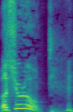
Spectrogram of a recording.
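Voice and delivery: high, loud yell. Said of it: "He's always yelling".

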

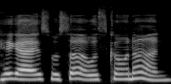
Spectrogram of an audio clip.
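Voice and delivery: unhurried, no-urgency drawl. Mimicking someone who moseys in with no urgency: mimicking a slow, unhurried arrival. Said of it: "moseys in all slow".

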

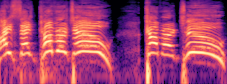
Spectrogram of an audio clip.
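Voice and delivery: very high, shrill, very loud scream. Retelling a coach screaming at kids on the field: imitating Jay screaming at kids. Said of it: "Jay screaming with a sleeveless sweater at kids".

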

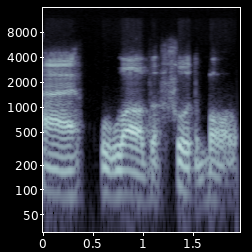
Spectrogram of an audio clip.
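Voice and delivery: very slow, low, sultry, throaty sexy voice. Showing someone how to say a line, very slow, sexy delivery. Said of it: "say it very slowly".

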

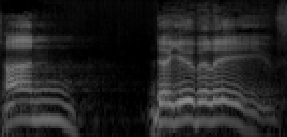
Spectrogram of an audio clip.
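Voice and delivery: low, deep, resonant voice with son drawn out. Telling a joke, the speaker voices the answer to a man shouting for help, deep voice. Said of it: "Then there was a deep voice".

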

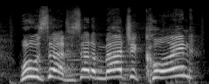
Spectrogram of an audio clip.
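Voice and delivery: startled, surprised voice. Voicing a guard startled by a flash of light: startled guard. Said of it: "you hear the guard startled".

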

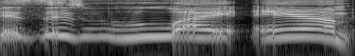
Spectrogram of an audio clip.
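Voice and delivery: put-on high-pitched crying, words dragged out very slowly. Retelling what she said on the show: imitating someone crying. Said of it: "crying, being like".

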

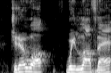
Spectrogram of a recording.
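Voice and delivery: put-on Australian accent with twang. Acting out someone's reaction to a film pitch: Australian accent. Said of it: "Why am I Australian?".

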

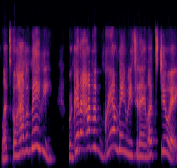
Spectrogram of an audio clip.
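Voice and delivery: put-on cheerful, hopeful tone. Retelling the father-in-law's words on the way to the hospital: imitating an optimistic father-in-law. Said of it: "so optimistic".

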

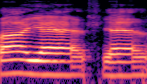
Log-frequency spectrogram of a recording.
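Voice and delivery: put-on nasal comedian drawl. Running through a series of impressions: W. C. Fields voice. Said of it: "W C Fields".

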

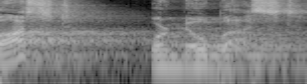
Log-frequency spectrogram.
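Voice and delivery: deep, drawn-out voice. Announcing the name of a game: deeper voice, emphasized. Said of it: "I sort of went deeper with my voice there".

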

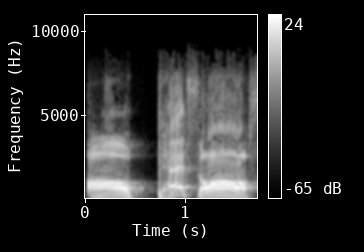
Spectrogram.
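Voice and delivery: put-on loud, high, full-voice yell. Retelling a reaction to a wrestler winning the briefcase: retelling a yell at full volume. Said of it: "I literally said that at the top of my voice".

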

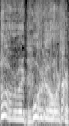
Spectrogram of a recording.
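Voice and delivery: very high-pitched voice, pushed way up. Opening a horror podcast intro as another host: Robert Frank impression. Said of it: "Your Robert Frank impression is so good".

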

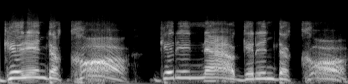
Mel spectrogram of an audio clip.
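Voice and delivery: mock yelling in Brooklyn accent. Recalling playing a cop arresting a girl who won't get in, retelling a Brooklyn-accent yell. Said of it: "with a Brooklyn accent".

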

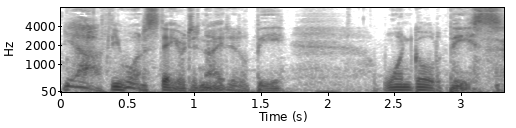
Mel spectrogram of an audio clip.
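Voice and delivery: grunt-laden, sturdy woman innkeeper character voice. Narrator voices a woman character speaking to the listeners, grunting character voice. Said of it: "She's like very strong and sturdy, kind of looks at you and grunts, and she kind of says".

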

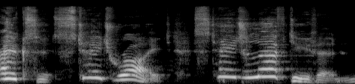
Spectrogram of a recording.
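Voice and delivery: very drawn-out, slow, swooping foppish cartoon cat voice. Describing a cartoon cat to another speaker: Snagglepuss voice. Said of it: "my Snagglepuss impersonation".

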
